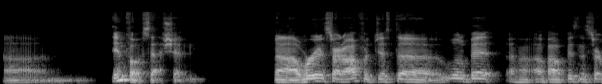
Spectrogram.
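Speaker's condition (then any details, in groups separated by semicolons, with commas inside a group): No condition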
